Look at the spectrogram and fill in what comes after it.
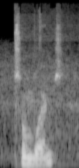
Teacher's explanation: Entonces, como estos es bilabiales, este, lo que va a ocurrir que esta nasal se va a realizar como bilabial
